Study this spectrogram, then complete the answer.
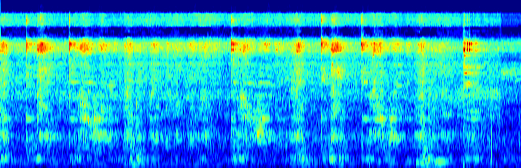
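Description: Chicken sautéing with salt, turmeric and ginger-garlic paste, a bright constant sizzle overlaid with repeated scraping and clinking strokes of a spoon in the pan, close up and without speech.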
